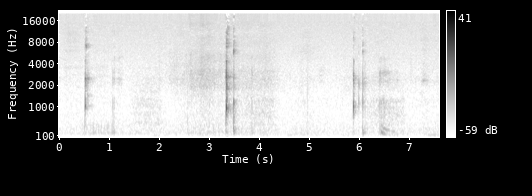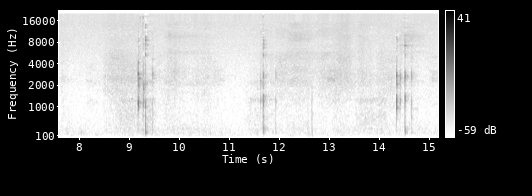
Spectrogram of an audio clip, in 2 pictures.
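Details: Baby hiccups, baby not very hungry, later stopped only by nursing after burping, rubbing and patting failed: six sharp hiccup bursts at steady intervals, about 24 a minute, in a quiet room.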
